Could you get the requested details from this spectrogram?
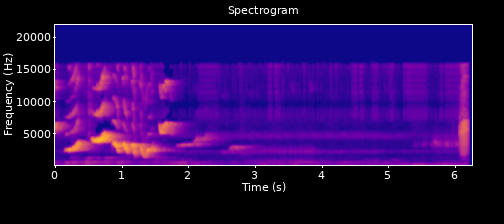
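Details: A Sangir white-rumped shama delivers one loud, tumbling phrase of clear whistles and rattling trills that slide downward, followed by a softer note and then near silence broken by a sharp click at the end.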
